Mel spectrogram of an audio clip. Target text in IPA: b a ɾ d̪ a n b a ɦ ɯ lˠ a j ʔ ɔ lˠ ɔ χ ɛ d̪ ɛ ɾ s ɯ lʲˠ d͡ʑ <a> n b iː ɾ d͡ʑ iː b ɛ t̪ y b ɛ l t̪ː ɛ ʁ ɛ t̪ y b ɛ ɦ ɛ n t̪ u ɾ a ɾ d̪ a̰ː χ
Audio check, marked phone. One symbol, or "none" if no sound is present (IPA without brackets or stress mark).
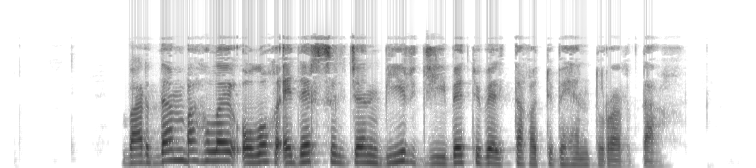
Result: a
